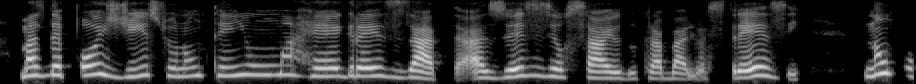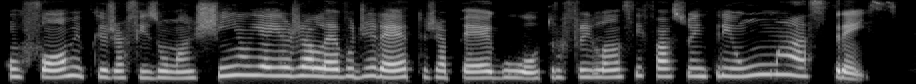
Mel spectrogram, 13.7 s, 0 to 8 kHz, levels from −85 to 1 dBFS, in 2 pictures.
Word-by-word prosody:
Mas 300 +2 +5
depois 325 +1 +3
disso 290 +5 -4
eu - - -2
não 290 +3 -4
tenho 315 +2 -2
uma 335 0 -3
regra 290 0 +2
exata. 250 -5 +1
Às 230 -1 -1
vezes 290 +4 +2
eu 270 -2 +1
saio 220 -4 +1
do 200 0 -12
trabalho 205 -3 -4
às - - -18
13h, 350 - +2 0.5
não 335 +7 +4
estou 340 -7 -10
com 270 -1 -4
fome, 260 +4 +1
porque 265 -1 -5
eu - - +1
já 235 -1 -2
fiz 230 -1 -8
um 235 - +1
lanchinho, 295 +9 -1
e 325 - 0
aí 305 -1 +3
eu 300 - +2
já 300 +1 +4
levo 280 -1 +4
direto, 265 -2 +1
já 240 -1 -2
pego 225 +1 -1
outro 225 +1 -1
freelancer 255 +3 -4
e 300 - -28
faço 275 0 -1
entre 285 +1 -3
13h 335 +2 0
às 290 0 -9
15h. 485 -1 -2
280 Hz, 190 wpm, -23 LUFS, 245-310 Hz, 0.5 s, Mas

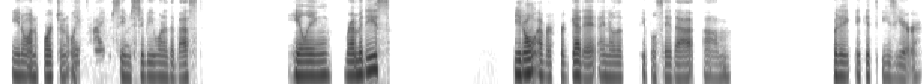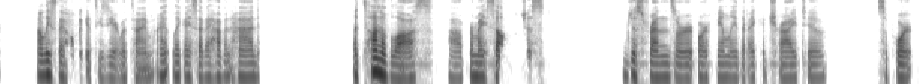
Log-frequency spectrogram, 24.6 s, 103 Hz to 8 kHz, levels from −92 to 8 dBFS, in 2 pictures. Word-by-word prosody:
you 170 -2 -1
know, 160 - 0
unfortunately, 155 0 -1 0.2
time 150 0 -9
seems 150 -2 -4
to 155 - -2
be 155 0 -3
one 155 -1 -3
of 150 - -6
the 150 - -7
best 145 +1 -3 1.2
healing 165 0 +4 0.2
remedies. 180 +7 +6 1.7
You 175 - +9
don't 185 +1 +9
ever 155 -3 -1
forget 160 +1 +4
it, 140 +1 -1
I 160 - -5
know 150 -1 -3
that 150 0 -5 0.2
people 145 - -9
say 145 +1 -5
that, 145 0 -2
um 145 +2 -11 1.4
but 165 - +4
it 155 -1 -1
it 160 - -7
gets 160 0 -5
easier. 145 +1 -9 0.5
At 165 0 0
least 170 -1 +2
I - - -2
hope 155 +1 -13
it - - -17
gets - - -11
easier 140 +1 -12
with 145 - -10
time. 75 +1 -8
I 165 +2 -2
like 155 -1 -7
I 155 - -6
said, 145 +2 -7
I 150 - -7
haven't 155 +1 -7
had 150 -1 -6 1.3
a 165 - +1
ton 205 -2 +9
of 165 -2 +6
loss, 145 0 -1 0.2
uh, 140 -1 -10
for 155 - -5
myself, 150 -3 +1 0.2
just - - -12 1.1
just 170 +1 -3
friends 150 -1 -3
or 145 0 -4
or 145 -2 -6
family 145 -1 -8
that - - -14
I 145 - -10
could - - -22
try 140 0 -7
to 145 +1 -11 0.7
support. - - -3
150 Hz, 160 wpm, -27 LUFS, 145-160 Hz, 1.7 s, You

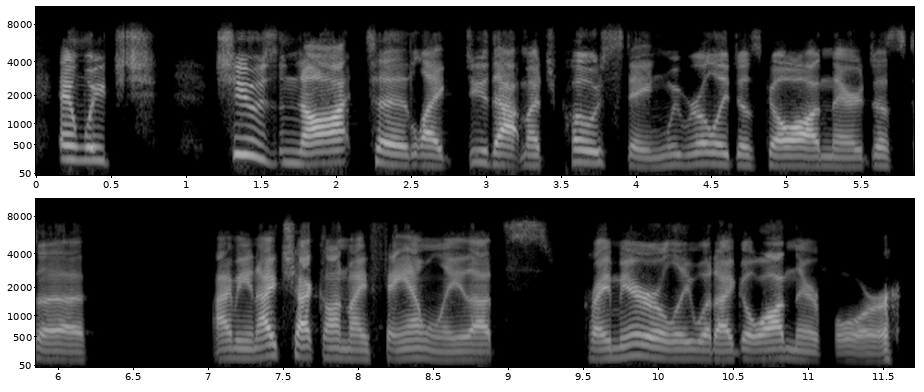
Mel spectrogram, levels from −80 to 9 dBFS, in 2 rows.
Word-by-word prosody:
and 240 -2 +5
we 230 -1 +1
ch - - -4 0.4
choose 300 - +2
not 185 +2 +6
to, 175 -6 +1
like, 155 -2 +2
do 195 0 -4
that 165 -4 +4
much 155 0 -3
posting, 185 -8 -3
we 160 +1 -9
really 175 +1 -2
just 155 -3 -6
go 145 0 +2
on 145 -1 +3
there 135 0 -2
just, 150 -1 -9
uh 125 -2 -1 0.9
I 140 +1 +2
mean, 145 0 -2
I 170 - +6
check 160 -2 +2
on 150 -1 0
my 135 -1 0
family 130 -3 -2
that's 120 0 -5 0.2
primarily 145 -1 0
what 135 -1 -5
I 125 0 +2
go 130 - -5
on 140 +1 +2
there 120 -4 -6
for. 105 -1 -4
150 Hz, 175 wpm, -25 LUFS, 135-175 Hz, 0.9 s, not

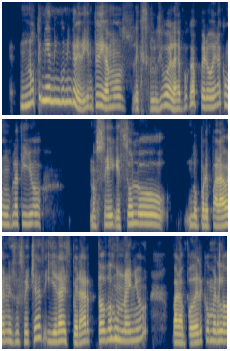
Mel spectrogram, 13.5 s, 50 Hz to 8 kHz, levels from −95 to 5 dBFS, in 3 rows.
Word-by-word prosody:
Eh, - - -23
no 240 +7 -2
tenía 345 -4 +3
ningún 320 -1 -1
ingrediente, 215 - 0
digamos, 210 -3 0
exclusivo 175 +5 -4
de 220 - +4
la 165 -1 +3
época, 175 -5 -4
pero 200 -2 +1
era 235 +5 -2
como 235 -4 -4
un 200 -1 -4
platillo, 210 0 -4 1.0
no 175 - -8
sé, 195 +3 0
que 165 0 -1
solo 210 - +1 0.3
lo 180 -2 -7
preparaba 175 +1 +4
en 205 0 -2
esas 195 -1 -6
fechas 245 +8 -2
y 195 -1 -4
era 205 +2 +6
esperar 200 0 +1
todo 215 +3 +3
un 235 -4 +1
año 220 - 0 0.5
para 175 -1 +4
poder 175 +4 +1
comerlo 210 -2 +1
205 Hz, 145 wpm, -22 LUFS, 185-220 Hz, 1.0 s, era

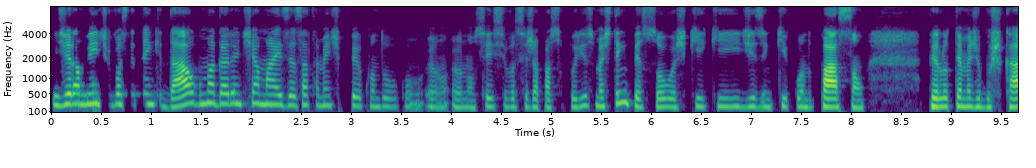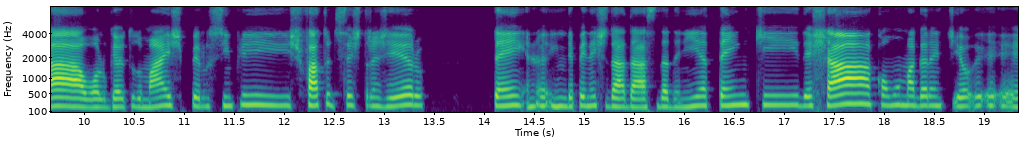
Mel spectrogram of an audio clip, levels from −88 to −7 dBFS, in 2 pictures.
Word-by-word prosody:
E 220 - -8
geralmente 245 0 -2
você 240 0 -9
tem 245 -1 -7
que 235 - -17
dar 185 +2 +1
alguma 255 +1 -2
garantia 250 0 -7
a - - -7
mais, 235 -2 -5
exatamente, 215 0 -10
porque 205 -2 -11
quando 185 -1 -16
quan 230 +6 -20
eu 180 -1 -15
eu 175 -2 -13
não 170 -1 -14
sei 190 +2 -11
se 185 0 -15
você 180 +2 -14
já 180 0 -8
passou 175 0 -12
por 180 -1 -11
isso, 205 +1 -11
mas 195 0 -6
tem 270 +2 -5
pessoas 180 -4 -8
que 190 -3 -13
que 190 0 -12
dizem 180 0 -11
que 190 - -13
quando 180 -1 -11
passam 180 -3 +3 0.6
pelo 190 -1 -1
tema 190 -1 -4
de 185 - -7
buscar 185 +1 +6
o 175 - -3
aluguel 180 +1 -3
e - - -10
tudo 185 -2 -10
mais, 195 +4 0
pelo 195 -1 -6
simples 215 0 -5
fato 215 +2 +4
de 205 - -14
ser 220 - -5
estrangeiro, 205 +2 -2 0.7
tem 215 +1 +1
ind 205 +2 -6
independente 205 0 -4
da 185 -1 +3
da 180 -1 +1
cidadania, 185 +3 -4
tem 220 +2 -2
que 225 -1 -6
deixar 235 +4 +8
como 220 -1 -5
uma 220 -1 -1
garantia 210 -1 -4
o - - -9
e - - -2
é 210 - -8
205 Hz, 195 wpm, -22 LUFS, 185-225 Hz, 0.7 s, deixar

